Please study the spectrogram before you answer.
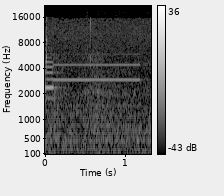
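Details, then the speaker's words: Chinese clone GM MDI J2534 diagnostic interface failing power-on self test. Faint high-pitched couple of error beeps over a quiet room before moving on; failing its power-up self test. "and I don't know if you could hear that but it has a couple of beeps and then it goes over to power so that's what's wrong with this one"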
